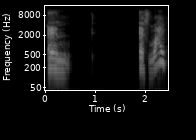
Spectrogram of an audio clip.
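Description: A man's voice: high voice, expressive, extremely slow, a bit bright, no echo, studio quality. A man in his thirties from Georgia with a Southern accent, a podcast host and minister telling a testimony in a fervent, preacherly way with stammering restarts. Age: 30s. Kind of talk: testimony-style storytelling.

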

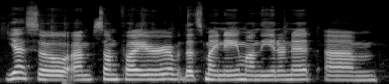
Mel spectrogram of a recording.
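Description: Guesting on a casual interview, a young drummer from Costa Rica talks in a relaxed, meandering way, full of fillers and false starts. She speaks at a measured pace in a slightly high voice.

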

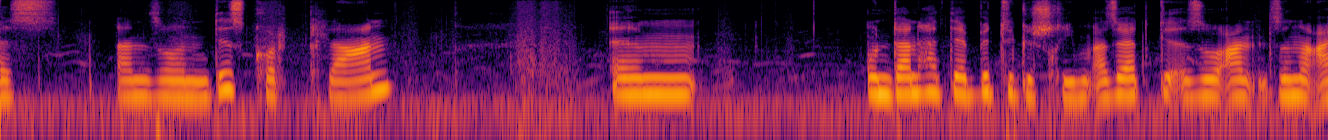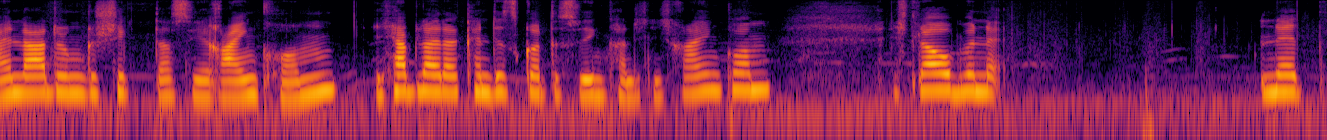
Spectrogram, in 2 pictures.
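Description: A woman vlogger reading a group chat aloud in a casual way, with quick asides between the messages. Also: fairly high pitch, slight background noise.

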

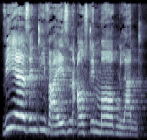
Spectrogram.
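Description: A woman voicing an earnest schoolboy who loudly announces his lines as a wise man, in a storybook reading. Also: fairly high pitch, very animated, reverberant, voice pushed up, exaggerated voice. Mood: announcing. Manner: slow, loud announcing.

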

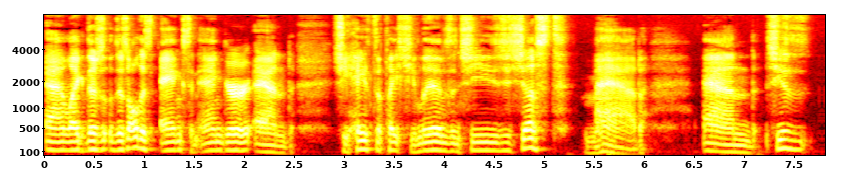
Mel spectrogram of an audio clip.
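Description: A man's voice: mid-range voice, slow. A man talks casually in an office, rambling along. He trips over his own words and laughs them off. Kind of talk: casual chat.

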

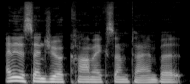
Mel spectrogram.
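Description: A man's voice: mid-range voice, fast talker, a little mellow, dry recording, studio quality. A young man co-hosting a podcast in an easygoing, rambling and wry way, talking through games. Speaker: podcast co-host. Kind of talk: casual chat.

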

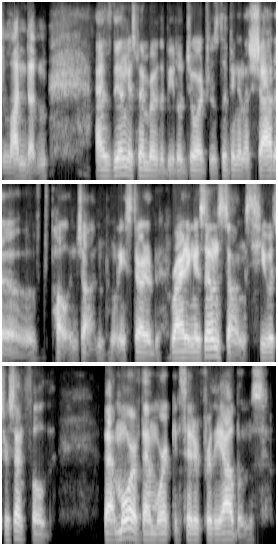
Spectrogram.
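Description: A man's voice: on the low side, no room sound. A young man hosting a casual solo podcast, rambling with many fillers and reading passages aloud from a book. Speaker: podcast host.

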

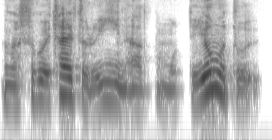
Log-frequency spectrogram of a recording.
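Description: With slight background noise, a bookshop worker speaks rapid-fire in a medium pitch, rambling animatedly and using lots of fillers. It is a casual chat while showing the shelves.

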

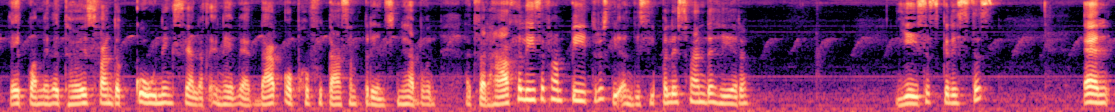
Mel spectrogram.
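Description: A middle-aged woman preaching a sermon in a lively storytelling way, reading Bible passages and acting out the voices of the people in them. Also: deep voice, husky. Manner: animated storytelling, acting out voices of biblical figures.

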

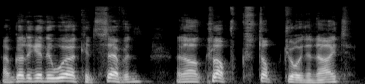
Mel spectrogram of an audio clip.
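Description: A man's voice: medium pitch, moderate pace, pitched above the performer's own voice, natural voice. Worried working husband, read by a man, apologetic and anxious.

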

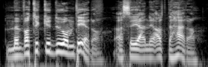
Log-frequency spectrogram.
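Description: A man's voice: medium pitch, very animated, dark tone, dry recording, clean studio sound. A young man hosting a casual interview, curious and asking follow-up questions in slang. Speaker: podcast host.

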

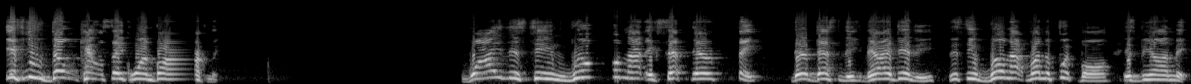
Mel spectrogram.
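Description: A man's voice: very high voice, lively intonation, a little slow. A man hosting a sports podcast, giving blunt, emphatic opinions. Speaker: podcast host.

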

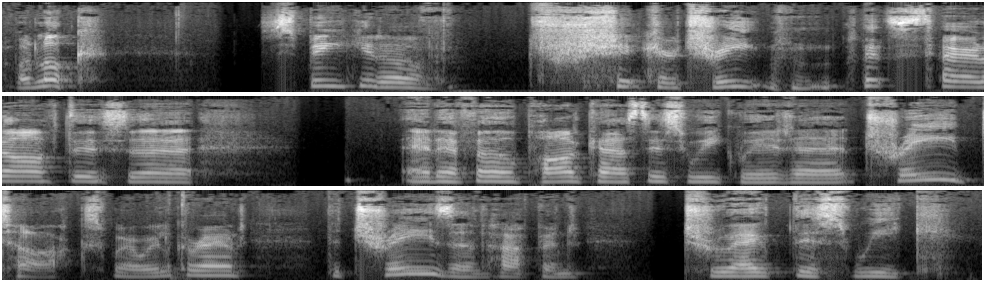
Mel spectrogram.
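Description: Chatty podcast host, gravelly voice. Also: male voice, high-pitched, a bit bright. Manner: jokey, rambling, quick intros. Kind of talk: casual chat.

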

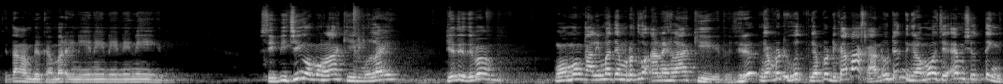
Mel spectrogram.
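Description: A man's voice: high voice, very fast. Casual storytelling man. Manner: animated retelling, mixes in English phrases.

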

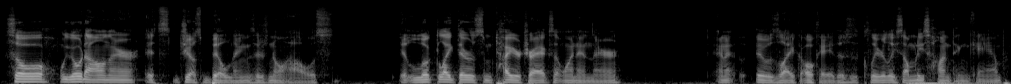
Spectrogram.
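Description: Deep-voiced man rambling through a casual story. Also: normal speed. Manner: rambling, swears freely, many fillers. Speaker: podcast guest telling a hunting story.

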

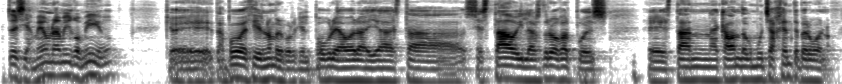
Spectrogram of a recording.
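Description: A man's voice: medium pitch, steady tone, a little fast, gravelly. A young man from the Country, co-hosting a podcast and telling a long story among friends with rambling asides. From Basque Country, Spain. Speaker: podcast co-host. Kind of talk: casual chat among friends.

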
